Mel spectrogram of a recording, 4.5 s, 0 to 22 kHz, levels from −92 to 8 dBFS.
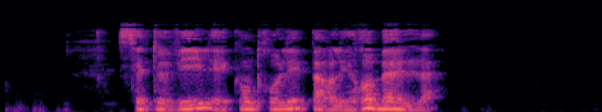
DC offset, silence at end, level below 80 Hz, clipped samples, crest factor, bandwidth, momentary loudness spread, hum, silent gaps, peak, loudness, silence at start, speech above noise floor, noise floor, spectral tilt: under 0.1%; 1.25 s; -60 dBFS; under 0.1%; 18 dB; 9.4 kHz; 10 LU; none; none; -12 dBFS; -29 LUFS; 0.7 s; over 62 dB; under -90 dBFS; -5 dB/octave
